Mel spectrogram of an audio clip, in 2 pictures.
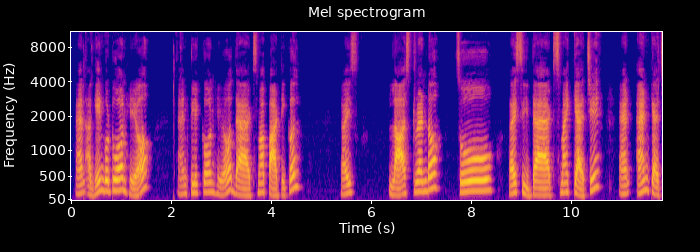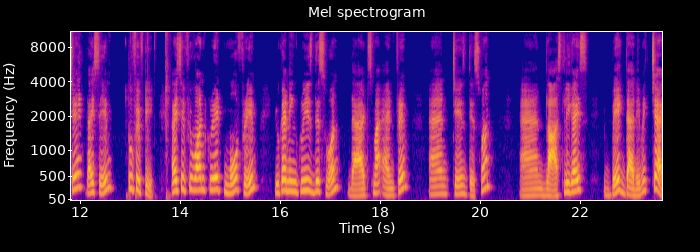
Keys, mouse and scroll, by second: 0.3 click, 2.1 click, 4.2-4.6 scroll down 3, 5.3-6.3 scroll down 3, 6.3-9.4 scroll down 2, 9.7-11.8 scroll up 2, 11.8-23.6 drag.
